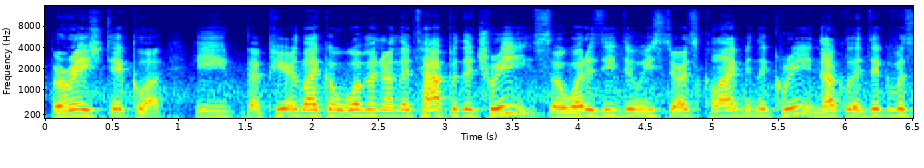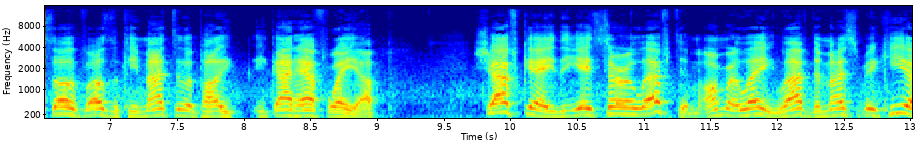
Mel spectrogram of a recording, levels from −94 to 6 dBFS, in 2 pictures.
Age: 50-69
